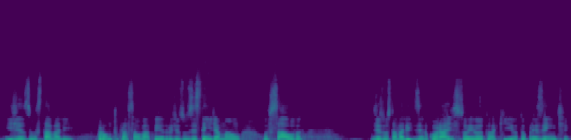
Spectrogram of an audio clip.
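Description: A man talks at a fairly quick pace in a fairly high pitch, with a flat, monotone delivery. Long pauses come often, against a quiet background. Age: 20s. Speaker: lay preacher. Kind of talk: sermon; testimony.

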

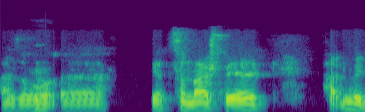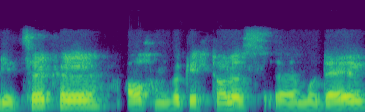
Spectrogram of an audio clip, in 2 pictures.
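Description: Here is a man at a medium pitch. His tone is dark and mellow. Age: 30s. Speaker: startup founder and CEO of a watch brand. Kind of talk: casual interview.

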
